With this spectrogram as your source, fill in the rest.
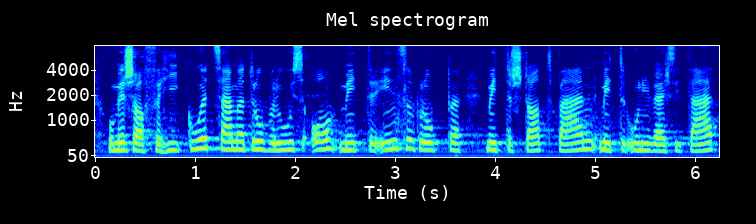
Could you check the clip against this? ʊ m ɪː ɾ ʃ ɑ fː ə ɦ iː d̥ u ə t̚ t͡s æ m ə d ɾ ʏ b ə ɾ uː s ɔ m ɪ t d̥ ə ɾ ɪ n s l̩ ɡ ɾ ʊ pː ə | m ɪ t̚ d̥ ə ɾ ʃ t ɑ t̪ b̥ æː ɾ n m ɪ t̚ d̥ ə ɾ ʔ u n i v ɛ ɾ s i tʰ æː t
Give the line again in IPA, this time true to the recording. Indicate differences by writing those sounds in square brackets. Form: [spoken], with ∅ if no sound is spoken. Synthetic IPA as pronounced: ʊ m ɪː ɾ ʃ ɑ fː ə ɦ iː [ɡ̥] u ə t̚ t͡s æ m ə d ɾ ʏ b ə ɾ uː s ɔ m ɪ t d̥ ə ɾ ɪ n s l̩ ɡ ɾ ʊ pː ə | m ɪ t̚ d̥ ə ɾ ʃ t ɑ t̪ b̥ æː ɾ n m ɪ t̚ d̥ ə ɾ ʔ u n i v ɛ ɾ s i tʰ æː t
